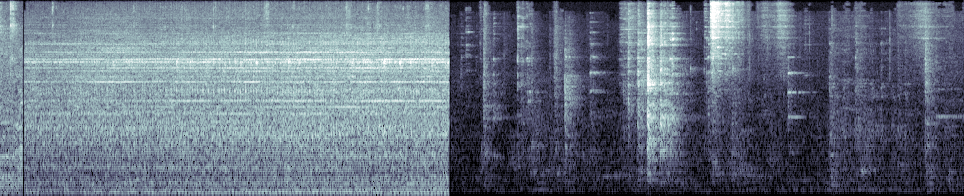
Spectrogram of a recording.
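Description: A steady hum and rush of airport terminal background noise, with a few faint high tones, cuts off abruptly a little past the middle. After it, a quiet room with scattered light clinks of dishes, glasses and cutlery.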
